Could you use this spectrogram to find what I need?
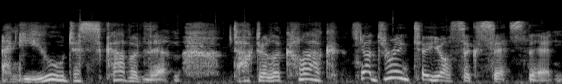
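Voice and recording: A man puts on a character voice with big pitch swings, sitting fairly high with a fairly bright tone and a slightly husky edge. He speaks at a slow pace.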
